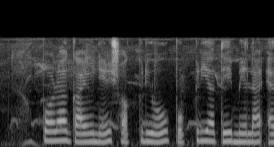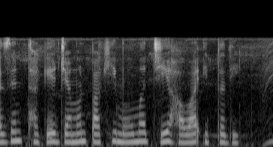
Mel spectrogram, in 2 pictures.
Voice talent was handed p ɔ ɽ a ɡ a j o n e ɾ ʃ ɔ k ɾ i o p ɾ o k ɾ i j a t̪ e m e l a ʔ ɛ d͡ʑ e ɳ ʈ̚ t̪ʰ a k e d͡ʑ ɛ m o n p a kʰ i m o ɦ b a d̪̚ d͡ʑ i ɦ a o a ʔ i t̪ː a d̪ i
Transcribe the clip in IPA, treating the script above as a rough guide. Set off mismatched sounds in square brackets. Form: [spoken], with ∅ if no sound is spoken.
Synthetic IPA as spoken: p ɔ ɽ a ɡ a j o n e ɾ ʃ ɔ k ɾ i o p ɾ o k ɾ i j a t̪ e m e l a ʔ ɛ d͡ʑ e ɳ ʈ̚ t̪ʰ a k e d͡ʑ ɛ m o n p a kʰ i m o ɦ [m] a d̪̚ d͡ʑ i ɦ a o a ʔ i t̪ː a d̪ i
